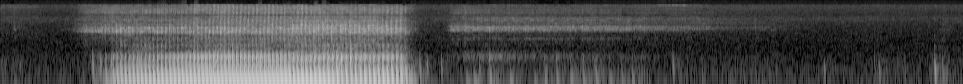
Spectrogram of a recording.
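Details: English Bulldog asleep in a man cave: one long, loud rumbling inspiratory snore followed by a softer fluttering out-breath; snoring.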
